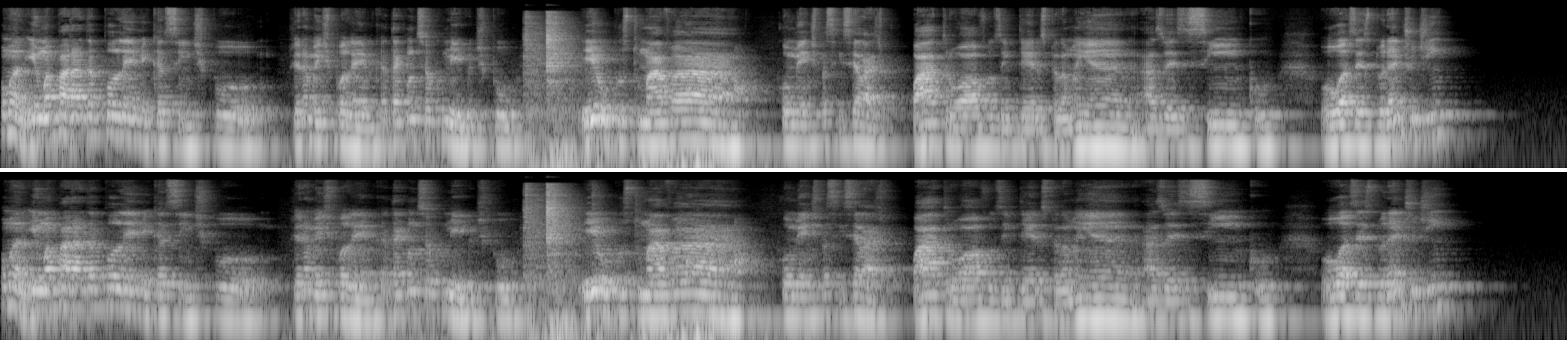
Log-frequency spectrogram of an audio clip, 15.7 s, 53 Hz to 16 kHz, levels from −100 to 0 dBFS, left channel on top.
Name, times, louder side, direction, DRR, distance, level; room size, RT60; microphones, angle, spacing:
voice 1, 0.0-2.7 2.9-5.2 5.8-7.5 7.8-14.4, left 2 dB, 55° left, 3 dB, 0.4 m, -24 dB
sound 1, 2.8-8.1, equal, ahead, 0.7 m, -33 dB
2.8 x 2.4 x 2.5 m, 0.78 s
head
